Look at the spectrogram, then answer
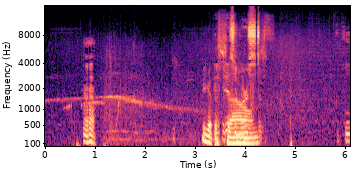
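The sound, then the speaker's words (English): A steady, soft hiss of recorded rainfall in an urban city sound installation by Nish Mip, with a faint wailing ambulance siren drifting in the background and people talking over the rain. “The ambulance, the people talking, the rain.”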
